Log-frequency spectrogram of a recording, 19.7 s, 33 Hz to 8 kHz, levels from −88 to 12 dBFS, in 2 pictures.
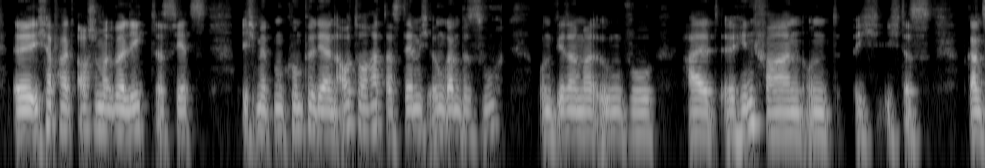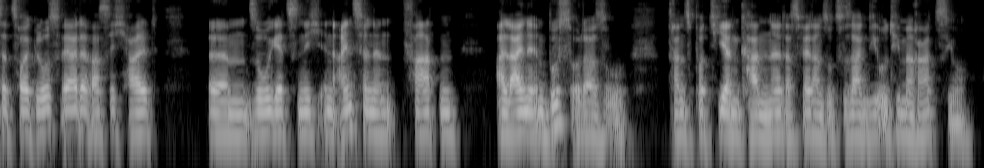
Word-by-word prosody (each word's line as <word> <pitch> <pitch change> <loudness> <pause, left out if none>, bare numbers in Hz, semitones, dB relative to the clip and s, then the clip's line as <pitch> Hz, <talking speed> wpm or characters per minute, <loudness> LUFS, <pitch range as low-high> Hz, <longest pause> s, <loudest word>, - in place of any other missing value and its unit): Äh, 115 0 +9
ich 110 - +4
habe 135 0 +1
halt 125 -2 -1
auch - - 0
schon 125 0 -1
mal 120 - +2
überlegt, 120 +2 +2
dass 105 -1 -6
jetzt 110 0 -5 0.3
ich - - -5
mit 115 - -3
'nem 115 -2 -3
Kumpel, 120 +2 -3
der 115 -1 +5
'n 110 - 0
Auto 130 -4 -2
hat, 135 +1 -3
dass 105 -1 -4
der 115 - +1
mich 115 0 -4
irgendwann 115 0 +1
besucht 110 +7 -10 0.3
und 105 -3 -5
wir 110 - 0
dann 110 -1 +1
mal 110 -1 +1
irgendwo 105 -1 -4 0.3
halt, 105 -1 +3
äh, 105 0 -2
hinfahren 105 -3 +1
und 105 -2 -4
ich 95 -3 -11
ich 90 -1 -13
das - - -6 0.3
ganze 110 0 +3
Zeug 105 +1 +1
los 115 +2 0
werde, 115 -1 +4
was 105 +1 -2
ich 105 -2 -8
halt, 105 0 +2 0.5
ähm, 100 -1 +1
so 105 +2 +2
jetzt 105 -1 +1
nicht 105 0 -2
in 110 -1 0
einzelnen 105 -2 0
Fahrten 105 -1 -1 0.4
alleine 105 +1 +7
im 105 -1 0
Bus 140 +6 0
oder 100 -1 0
so 90 0 -7 0.4
transportieren 100 +1 +1
kann, 95 -1 +1
ne? 105 +2 +2
Das 95 -3 -4
wäre 105 - +3
dann 95 -1 -1
sozusagen 95 +2 -2
die 95 +1 -3
Ultima 100 -1 -2
Ratio. 95 -3 -5
105 Hz, 195 wpm, -26 LUFS, 100-115 Hz, 0.5 s, Äh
